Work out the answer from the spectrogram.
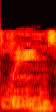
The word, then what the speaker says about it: liens: i get this wrong is it tax lines or liens or how do you say it uh it's actually tax liens and it's uh it's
